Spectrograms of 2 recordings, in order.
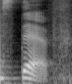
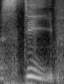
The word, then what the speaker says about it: steep: You talk about if a slope is gentle, or you say step. Step means I walk up a step. That means step. So steep.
